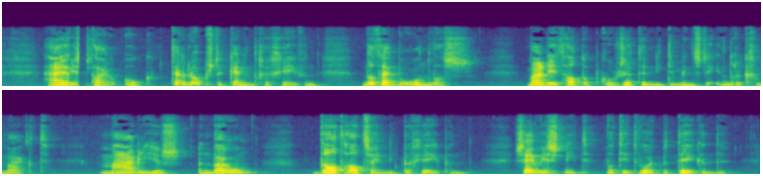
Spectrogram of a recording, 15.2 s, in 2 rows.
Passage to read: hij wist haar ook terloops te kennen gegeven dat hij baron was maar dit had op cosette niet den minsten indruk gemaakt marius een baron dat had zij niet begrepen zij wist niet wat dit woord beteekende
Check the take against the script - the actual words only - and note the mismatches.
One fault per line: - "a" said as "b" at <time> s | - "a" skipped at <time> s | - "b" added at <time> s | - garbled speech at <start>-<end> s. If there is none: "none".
none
